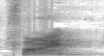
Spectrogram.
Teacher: suara yang dihasilkan yaitu dengan bibir bawah bersentuhan dengan gigi atas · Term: labiodental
